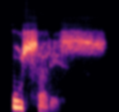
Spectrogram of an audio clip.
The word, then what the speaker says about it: húsares: Regimiento Junín, y los húsares, con H se escribe por si acaso, H es acento en la U, húsares, y más voluntarios, ¿no ve?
